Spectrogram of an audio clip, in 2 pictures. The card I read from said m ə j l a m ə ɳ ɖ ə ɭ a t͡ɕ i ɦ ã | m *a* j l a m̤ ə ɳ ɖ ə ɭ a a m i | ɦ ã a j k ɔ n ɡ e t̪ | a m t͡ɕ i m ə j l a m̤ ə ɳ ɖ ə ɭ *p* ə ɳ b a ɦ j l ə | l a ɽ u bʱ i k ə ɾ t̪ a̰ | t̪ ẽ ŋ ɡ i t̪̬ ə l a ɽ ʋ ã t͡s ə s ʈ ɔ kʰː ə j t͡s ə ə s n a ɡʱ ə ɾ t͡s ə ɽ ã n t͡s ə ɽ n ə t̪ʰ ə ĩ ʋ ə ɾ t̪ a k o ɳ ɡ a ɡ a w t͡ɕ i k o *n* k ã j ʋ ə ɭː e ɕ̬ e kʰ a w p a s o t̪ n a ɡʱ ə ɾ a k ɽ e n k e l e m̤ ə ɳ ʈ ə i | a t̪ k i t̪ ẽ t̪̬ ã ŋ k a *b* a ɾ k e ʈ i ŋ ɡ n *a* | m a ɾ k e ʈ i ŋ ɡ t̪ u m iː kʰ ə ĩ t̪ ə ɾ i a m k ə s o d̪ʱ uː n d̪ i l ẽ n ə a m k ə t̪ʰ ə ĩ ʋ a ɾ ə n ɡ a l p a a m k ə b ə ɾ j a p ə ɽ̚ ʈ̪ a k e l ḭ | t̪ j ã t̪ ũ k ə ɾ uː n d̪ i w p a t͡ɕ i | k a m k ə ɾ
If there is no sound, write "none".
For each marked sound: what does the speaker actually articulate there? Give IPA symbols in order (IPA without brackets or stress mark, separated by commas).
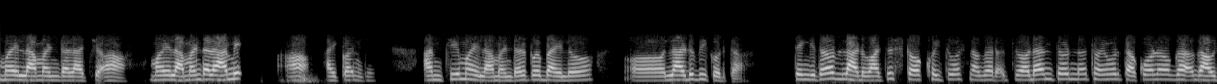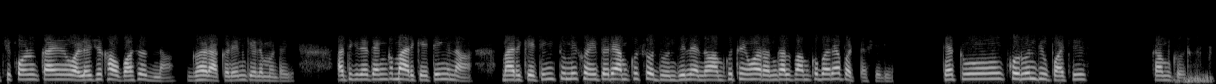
ə, p, ɳ, m, a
